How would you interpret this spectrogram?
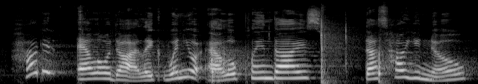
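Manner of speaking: loud, high wail over a dead plant; loud dismay. Real, not acted. Streamer wailing at her dead aloe, loud and high. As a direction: cry out in mock despair.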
